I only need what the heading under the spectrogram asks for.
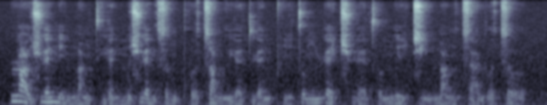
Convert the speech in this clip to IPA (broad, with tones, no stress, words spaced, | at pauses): ɻɑ˥˨ʊ̯ɕɥɛ˦n i˨˩nn̪ɑ˨˦ŋ t̪ʰjɛ˨˩nmɤ˦ɕɥɛ˥˨nsɤ˨˦ŋ pʰɤ˨˩t͡sɑ˥˨ŋ ljɛ˨˦ t̪ɥɛ˨˩npʰi˨˦t̪ʊ˦ŋmɥɛ˥˨ t͡ɕʰɥɛ˨˦t̪ʰɤ˨˦ŋli˥˨ t͡ɕi˨˩nn̪ɑ˦ŋt͡sä˨˩ ɻɤ˨˦t͡sɤ˥˨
